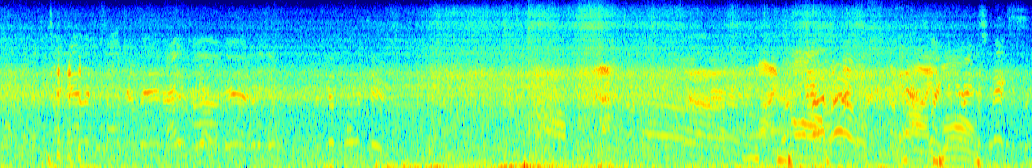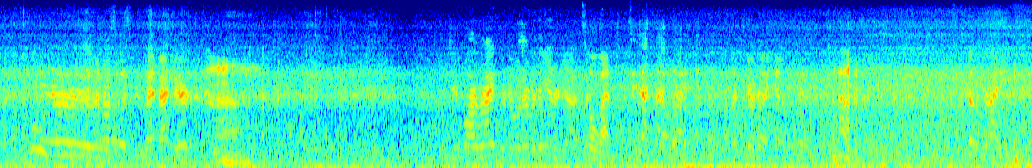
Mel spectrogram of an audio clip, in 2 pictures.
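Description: Whitewater rapids rushing steadily around an inflatable raft, with people's voices shouting and calling over the water in bursts, most of them about ten to fifteen seconds in.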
